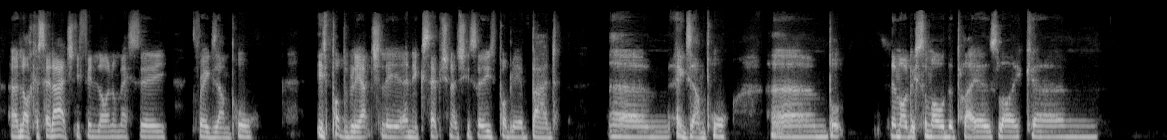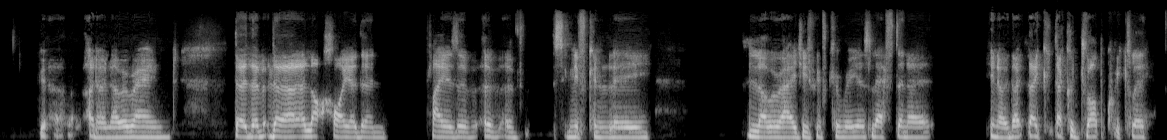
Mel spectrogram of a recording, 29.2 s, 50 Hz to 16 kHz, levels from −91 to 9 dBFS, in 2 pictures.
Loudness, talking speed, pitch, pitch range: -19 LUFS, 140 wpm, 140 Hz, 135-145 Hz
